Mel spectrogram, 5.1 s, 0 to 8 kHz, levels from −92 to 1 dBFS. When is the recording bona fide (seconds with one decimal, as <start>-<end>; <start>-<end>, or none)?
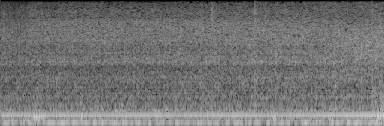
0.0-5.1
